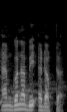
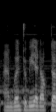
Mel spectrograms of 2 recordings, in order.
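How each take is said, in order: First: The phrase is reduced to 'I'm gonna'. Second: The phrase is said in full, 'I am going to'. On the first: "ಆಮ್ ಗೊನ ಅಂತ use ಮಾಡೋದ್ರಿಂದ" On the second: "ಅಂತ ಅದರ ಅರ್ಥ"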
